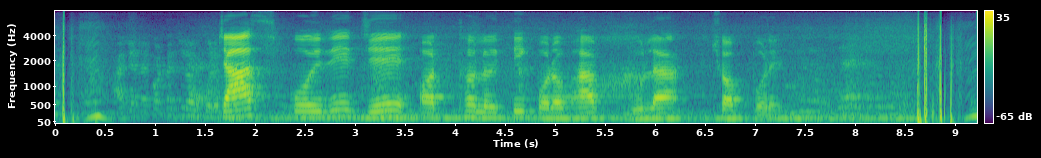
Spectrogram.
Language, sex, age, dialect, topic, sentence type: Bengali, male, 18-24, Jharkhandi, agriculture, statement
